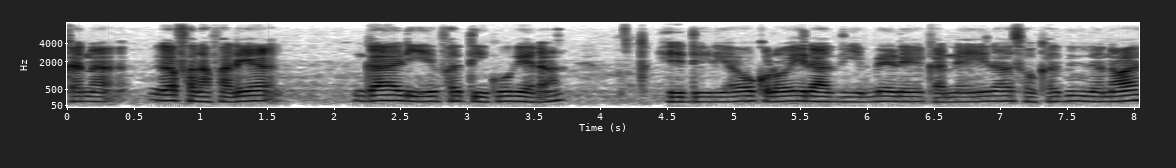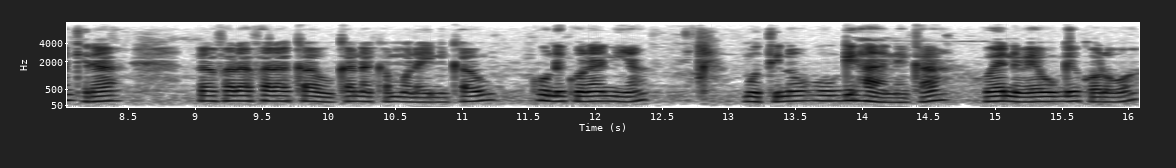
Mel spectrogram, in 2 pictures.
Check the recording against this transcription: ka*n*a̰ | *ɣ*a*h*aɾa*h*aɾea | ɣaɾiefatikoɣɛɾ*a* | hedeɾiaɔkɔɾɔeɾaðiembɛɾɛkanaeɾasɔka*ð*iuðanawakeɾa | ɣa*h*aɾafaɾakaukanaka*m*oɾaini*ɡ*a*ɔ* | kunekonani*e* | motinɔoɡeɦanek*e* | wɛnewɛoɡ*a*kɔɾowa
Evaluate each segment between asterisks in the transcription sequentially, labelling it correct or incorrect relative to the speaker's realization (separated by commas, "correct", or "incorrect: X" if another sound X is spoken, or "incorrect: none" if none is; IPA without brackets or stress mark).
correct, correct, incorrect: f, incorrect: f, correct, correct, incorrect: f, correct, incorrect: k, incorrect: u, incorrect: a, incorrect: a, incorrect: e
